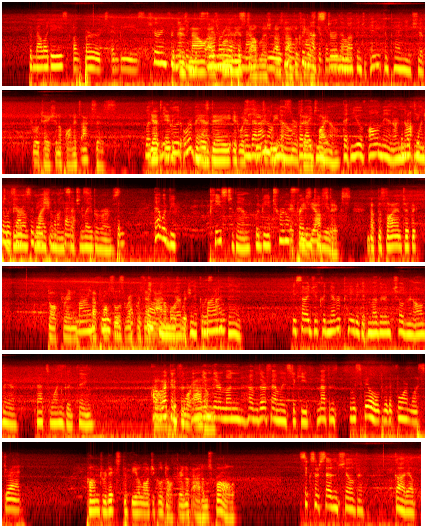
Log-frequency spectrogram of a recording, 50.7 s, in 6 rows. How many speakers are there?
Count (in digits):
3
